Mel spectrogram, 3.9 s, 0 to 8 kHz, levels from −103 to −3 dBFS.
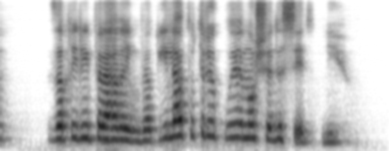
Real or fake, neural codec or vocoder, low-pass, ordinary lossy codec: fake; codec, 16 kHz, about 1 kbps, DyCAST, with the encoder's durations; none; none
